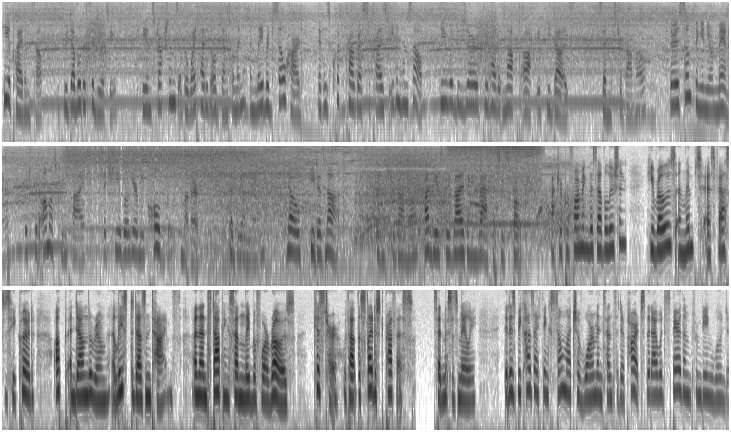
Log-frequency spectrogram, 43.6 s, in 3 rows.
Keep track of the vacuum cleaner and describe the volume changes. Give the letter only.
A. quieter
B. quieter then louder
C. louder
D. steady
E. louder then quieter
C.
